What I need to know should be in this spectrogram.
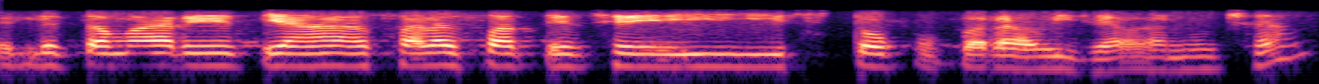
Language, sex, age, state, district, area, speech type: Gujarati, female, 45-60, Gujarat, Amreli, urban, conversation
